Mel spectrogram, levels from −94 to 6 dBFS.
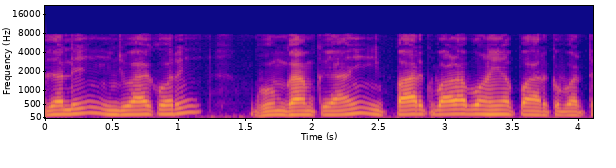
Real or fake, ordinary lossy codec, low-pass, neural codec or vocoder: fake; none; none; codec, 16 kHz, 8 kbps, FunCodec, trained on Chinese and English, 25 frames a second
